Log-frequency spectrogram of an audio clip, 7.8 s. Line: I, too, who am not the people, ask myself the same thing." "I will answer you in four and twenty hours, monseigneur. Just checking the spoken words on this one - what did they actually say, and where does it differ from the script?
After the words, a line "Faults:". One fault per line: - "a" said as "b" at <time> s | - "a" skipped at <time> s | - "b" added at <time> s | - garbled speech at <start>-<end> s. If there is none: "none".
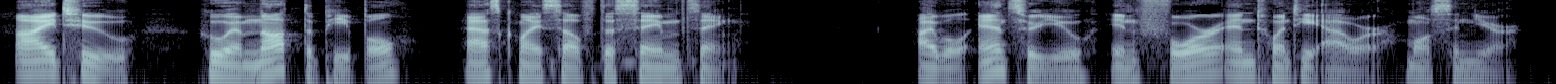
I, too, who am not the people, ask myself the same thing." "I will answer you in four and twenty hour, monseigneur.
Faults:
- "hours" said as "hour" at 6.6 s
